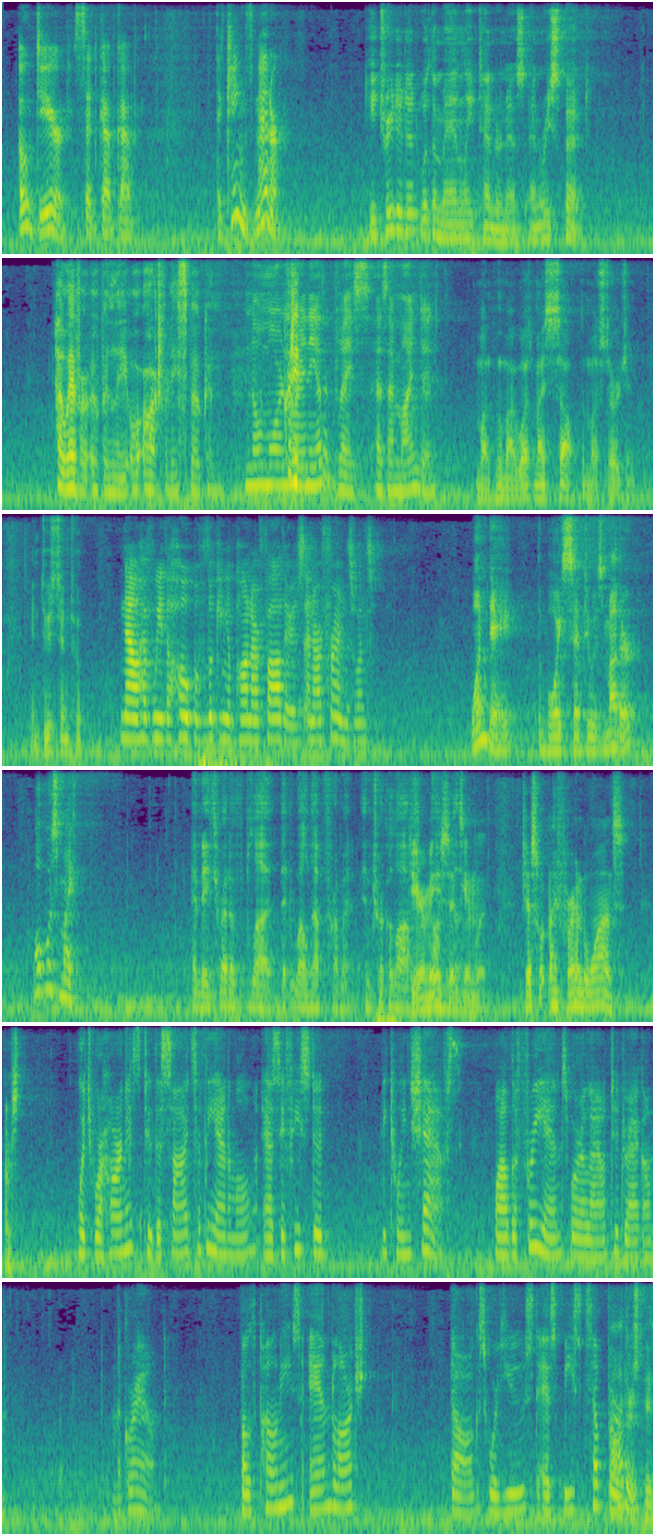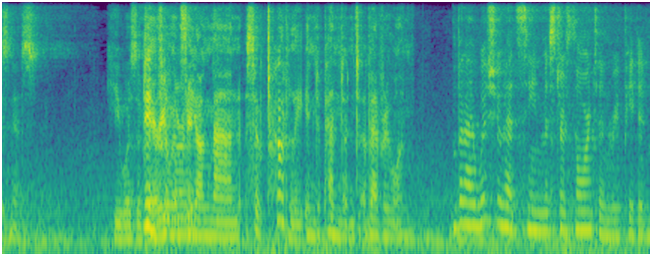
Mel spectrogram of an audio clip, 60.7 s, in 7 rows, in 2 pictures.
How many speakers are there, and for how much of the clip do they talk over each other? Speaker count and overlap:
10, about 5%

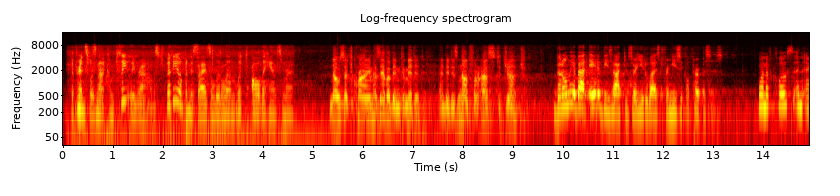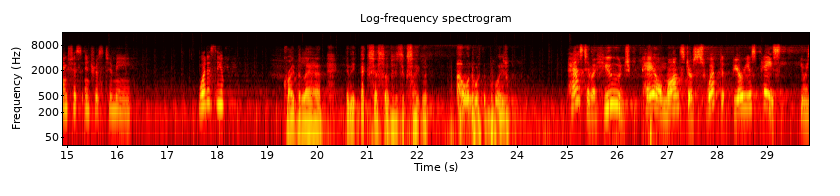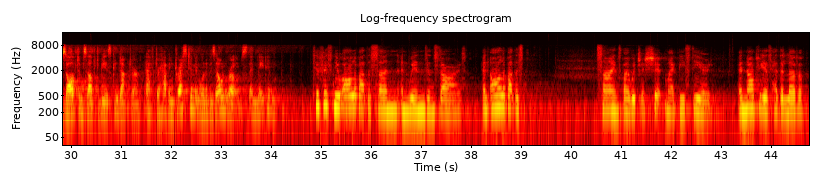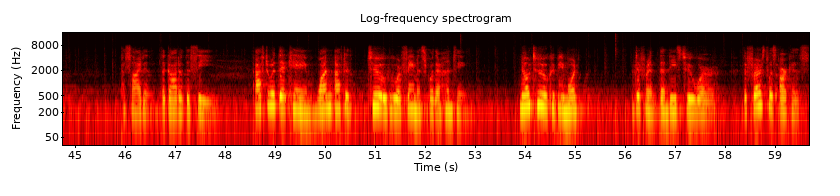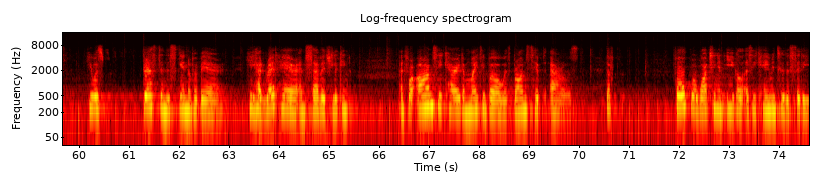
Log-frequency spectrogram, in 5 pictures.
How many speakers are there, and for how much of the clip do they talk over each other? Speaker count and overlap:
8, no overlap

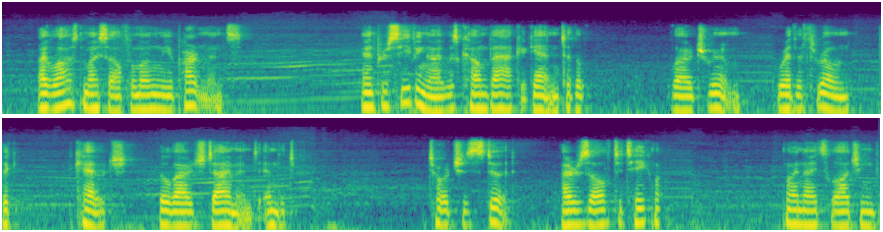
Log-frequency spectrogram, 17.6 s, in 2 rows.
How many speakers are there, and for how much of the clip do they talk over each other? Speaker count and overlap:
1, no overlap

